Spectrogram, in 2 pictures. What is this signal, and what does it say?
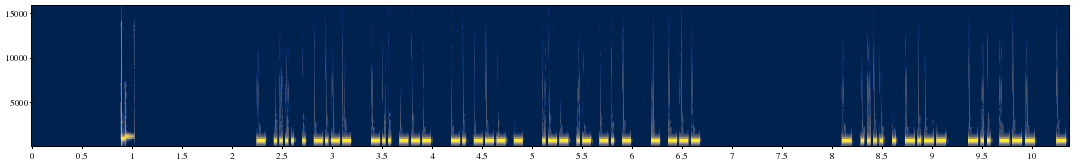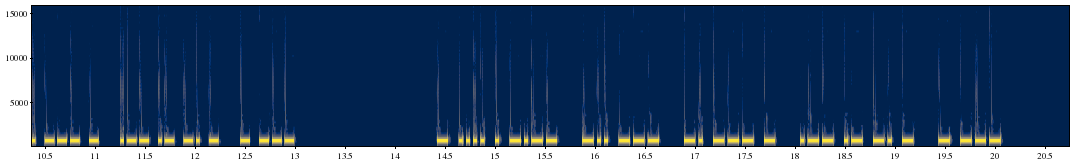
Morse code, heard as a keyed tone, about 36 wpm, 700 Hz. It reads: THEY DO NOT WANT TO THEY DO NOT WANT TO THEY DO NOT WANT TO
